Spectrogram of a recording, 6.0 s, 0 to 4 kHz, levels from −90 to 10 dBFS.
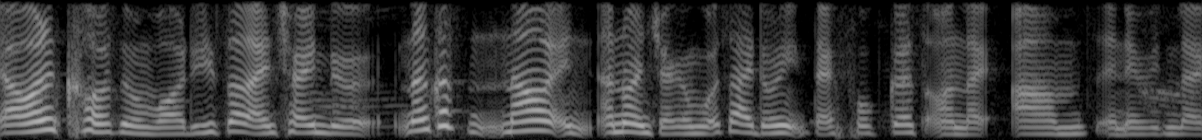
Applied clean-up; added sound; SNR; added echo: none; none; none; none.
